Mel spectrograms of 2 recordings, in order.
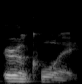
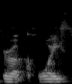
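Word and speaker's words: Iroquois: this is called if you lived with the iroy that's how it's pronounced iroy iroy it looks like iroise or something it's iroy all right it's a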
